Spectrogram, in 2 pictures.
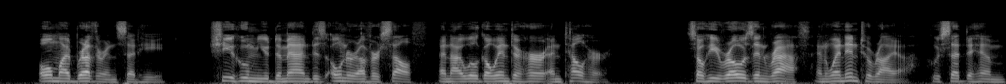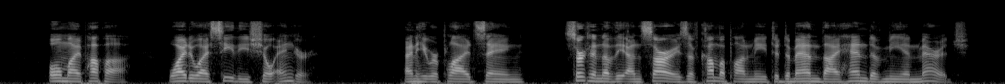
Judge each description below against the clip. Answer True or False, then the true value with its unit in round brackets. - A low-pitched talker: True (130 Hz)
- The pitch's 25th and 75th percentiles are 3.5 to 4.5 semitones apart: False (2.6 semitones)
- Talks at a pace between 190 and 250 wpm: True (200 wpm)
